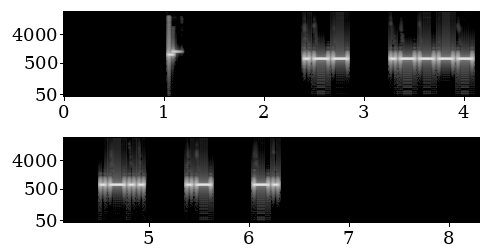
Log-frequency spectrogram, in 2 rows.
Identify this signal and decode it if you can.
Morse code, heard as a keyed tone, about 25 wpm, spaced as for 14 wpm, 700 Hz. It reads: W1LAN
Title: USA Call Signs - 5 Characters - 3x Character Spacing - 25wpm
